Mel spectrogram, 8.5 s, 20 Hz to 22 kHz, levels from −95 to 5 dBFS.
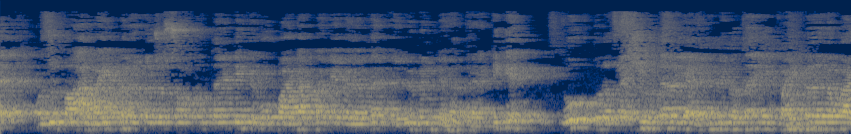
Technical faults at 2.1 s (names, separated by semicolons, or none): none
